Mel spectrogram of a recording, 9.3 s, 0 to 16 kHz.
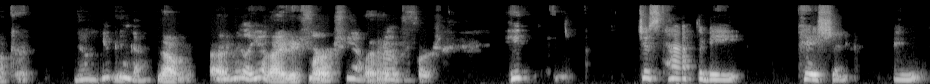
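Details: Aphasia caused by stroke in a woman 24 years after the stroke.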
